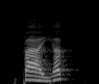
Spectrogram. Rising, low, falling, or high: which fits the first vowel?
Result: low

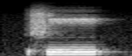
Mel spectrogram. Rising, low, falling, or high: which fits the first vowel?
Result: high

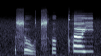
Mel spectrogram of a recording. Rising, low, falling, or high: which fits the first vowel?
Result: low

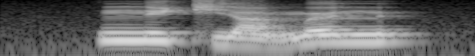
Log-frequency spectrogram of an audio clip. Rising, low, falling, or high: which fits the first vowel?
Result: high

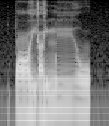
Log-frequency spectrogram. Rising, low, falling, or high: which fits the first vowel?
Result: low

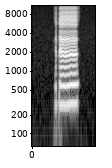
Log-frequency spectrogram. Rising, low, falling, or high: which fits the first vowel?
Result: high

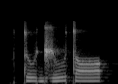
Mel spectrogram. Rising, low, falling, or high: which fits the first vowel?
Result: low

